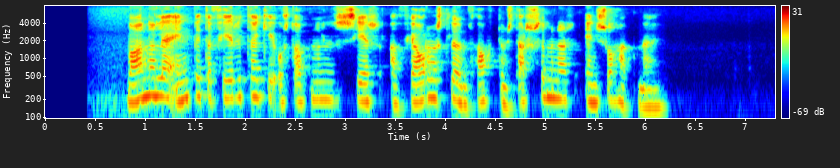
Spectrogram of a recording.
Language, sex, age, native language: Icelandic, female, 50-59, Icelandic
